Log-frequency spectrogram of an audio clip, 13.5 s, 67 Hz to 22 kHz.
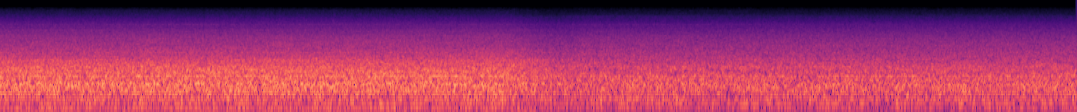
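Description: E2 series Shinkansen standing at the platform with its onboard equipment running: a steady whirring rush with a faint hum in it, dropping a little in level about halfway through.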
